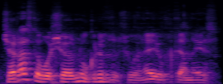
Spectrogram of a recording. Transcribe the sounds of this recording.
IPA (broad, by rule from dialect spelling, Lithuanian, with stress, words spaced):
ˈt͡ʃʲɛ ˈrɑːzdɐʋʊ ʃʲɛrˈnuː ˈkrʲɪtʊsʲuː ɐ ˈnʲɛ jʊk tʲɛˈnɐɪs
